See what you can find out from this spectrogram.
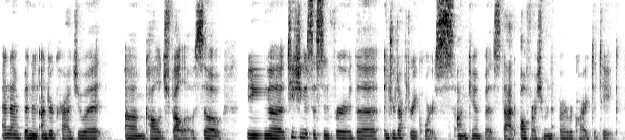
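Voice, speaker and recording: A woman's voice: fairly low pitch, level tone, normal speed, warm tone. A young woman, a student panelist, introducing herself in a friendly, chatty way on a video call. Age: young adult.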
